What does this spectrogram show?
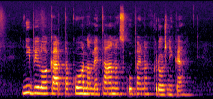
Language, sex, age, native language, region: Slovenian, female, 18-29, Slovenian, Savinja region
